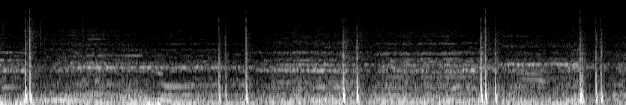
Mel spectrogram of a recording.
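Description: A fireworks display: about eight sharp bangs of bursting shells, several in quick pairs, over steady music.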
